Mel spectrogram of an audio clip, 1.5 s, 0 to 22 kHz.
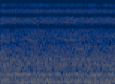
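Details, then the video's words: Honey bees swarming high in the air on May 24, 2024, expected to settle near beekeeping gear; an even, distant low hum persists without pauses. "Honey Bee Swarm # 1 - swarm"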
